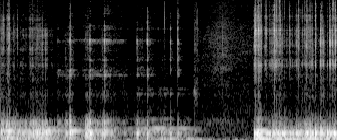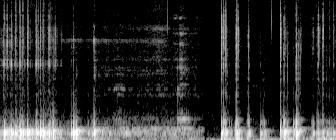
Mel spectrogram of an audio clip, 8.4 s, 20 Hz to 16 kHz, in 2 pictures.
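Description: Long dark nails scratch and tap the hollow metal mesh grille of a silver condenser microphone. The result is a dense, close-up rasping scrape with quick taps and a low, boomy hum around 190 Hz. A brief near-silence is followed by a louder stretch of scratching from about 3 seconds, and after a short pause near 7 seconds, sharper taps close the clip.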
